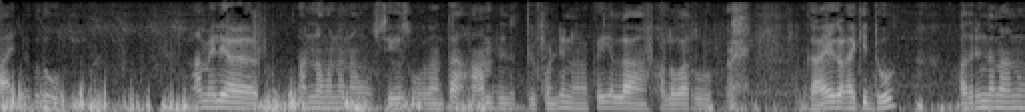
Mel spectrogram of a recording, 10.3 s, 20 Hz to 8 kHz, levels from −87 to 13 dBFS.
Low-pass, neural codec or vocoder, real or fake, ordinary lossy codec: 7.2 kHz; none; real; MP3, 32 kbps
